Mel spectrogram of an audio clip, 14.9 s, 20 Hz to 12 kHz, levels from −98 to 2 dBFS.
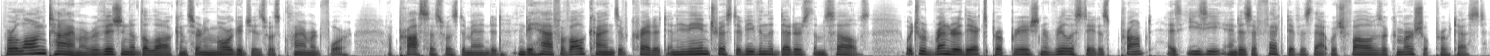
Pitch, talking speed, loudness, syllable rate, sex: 140 Hz, 225 wpm, -20 LUFS, 6.4 syllables/s, male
